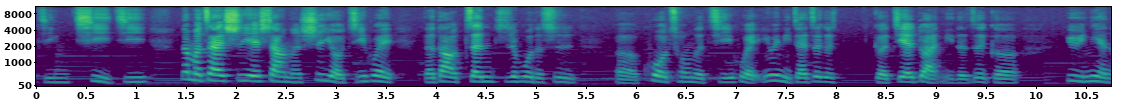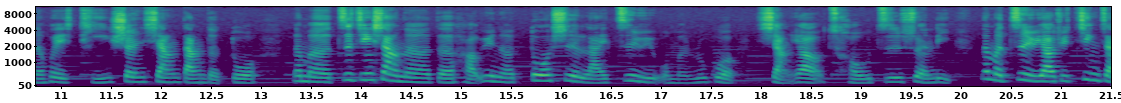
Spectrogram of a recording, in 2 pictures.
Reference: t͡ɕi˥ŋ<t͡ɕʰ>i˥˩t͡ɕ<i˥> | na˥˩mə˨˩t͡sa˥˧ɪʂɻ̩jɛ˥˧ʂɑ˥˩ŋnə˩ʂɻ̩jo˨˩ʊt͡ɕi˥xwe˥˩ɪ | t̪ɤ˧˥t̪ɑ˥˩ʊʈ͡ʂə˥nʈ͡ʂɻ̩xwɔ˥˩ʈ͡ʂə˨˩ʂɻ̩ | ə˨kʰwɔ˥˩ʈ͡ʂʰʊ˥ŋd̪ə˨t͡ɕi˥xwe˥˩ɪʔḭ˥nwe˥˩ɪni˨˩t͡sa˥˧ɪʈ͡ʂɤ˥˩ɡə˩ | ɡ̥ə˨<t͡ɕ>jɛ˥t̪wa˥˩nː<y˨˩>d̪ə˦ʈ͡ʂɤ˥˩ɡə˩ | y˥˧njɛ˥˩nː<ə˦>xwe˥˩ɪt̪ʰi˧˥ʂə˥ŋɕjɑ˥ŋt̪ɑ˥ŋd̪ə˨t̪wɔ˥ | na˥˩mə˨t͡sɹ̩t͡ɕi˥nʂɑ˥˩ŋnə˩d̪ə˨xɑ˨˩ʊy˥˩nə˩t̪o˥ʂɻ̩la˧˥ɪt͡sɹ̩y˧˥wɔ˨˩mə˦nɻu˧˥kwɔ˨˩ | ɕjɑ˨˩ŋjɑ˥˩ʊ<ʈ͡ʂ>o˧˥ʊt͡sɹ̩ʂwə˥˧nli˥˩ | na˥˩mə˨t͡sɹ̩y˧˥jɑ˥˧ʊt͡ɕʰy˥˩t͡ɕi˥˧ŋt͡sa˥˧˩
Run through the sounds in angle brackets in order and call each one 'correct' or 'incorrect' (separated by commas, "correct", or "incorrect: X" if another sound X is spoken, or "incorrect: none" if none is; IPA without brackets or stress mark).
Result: correct, correct, correct, incorrect: i˨˩, incorrect: ə˩, incorrect: ʈ͡ʂʰ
